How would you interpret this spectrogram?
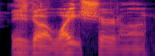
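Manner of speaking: normal talking voice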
